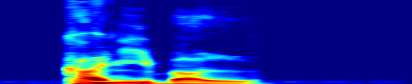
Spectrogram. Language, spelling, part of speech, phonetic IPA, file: Polish, kanibal, noun, [kãˈɲibal], Pl-kanibal.ogg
